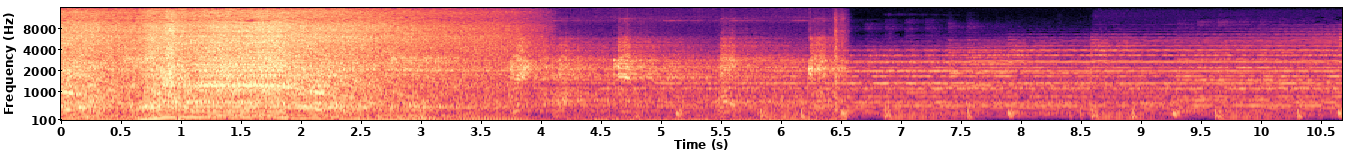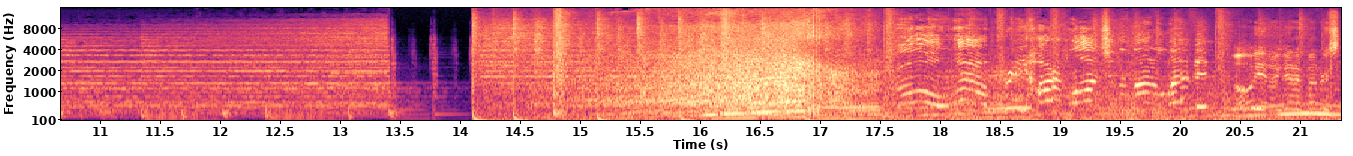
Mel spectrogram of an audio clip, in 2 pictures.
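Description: A Nissan Z and a Porsche 911 launch side by side in a drag race, engines revving loudly, then a rising, shifting acceleration roar with a gear-change break before a second strong surge, heard from inside a car.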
